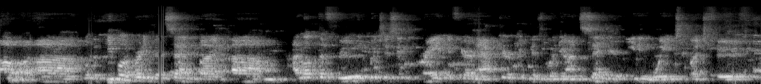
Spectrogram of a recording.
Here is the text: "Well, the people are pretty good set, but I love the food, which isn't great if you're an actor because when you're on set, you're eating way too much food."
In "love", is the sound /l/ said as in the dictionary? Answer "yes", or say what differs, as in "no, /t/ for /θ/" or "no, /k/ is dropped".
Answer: yes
